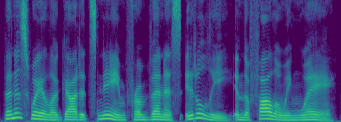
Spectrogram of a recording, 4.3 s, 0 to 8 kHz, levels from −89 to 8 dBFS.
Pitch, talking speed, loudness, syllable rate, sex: 180 Hz, 155 wpm, -18 LUFS, 4.9 syllables/s, female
